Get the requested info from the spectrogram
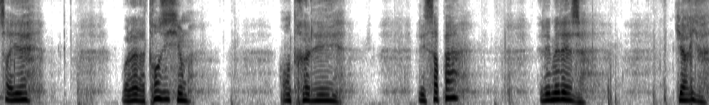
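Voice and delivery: breathless, winded. Outdoors on the move, describing the change in trees, out of breath. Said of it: "Qu'est-ce que je suis essoufflé aujourd'hui".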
